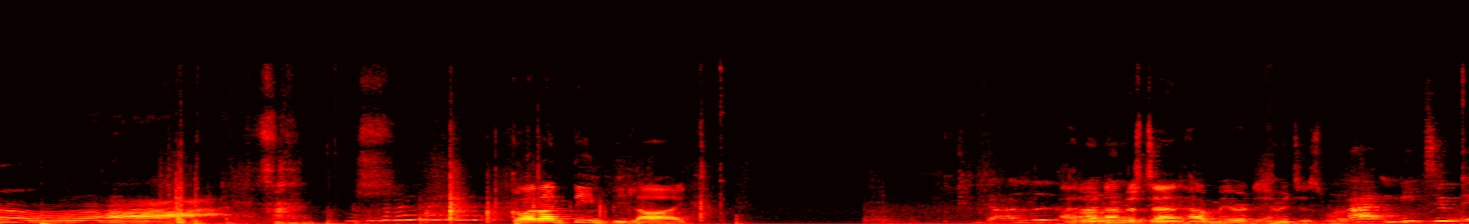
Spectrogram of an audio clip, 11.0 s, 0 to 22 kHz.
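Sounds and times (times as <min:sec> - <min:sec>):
breathy sounds: 0:00.0 - 0:03.5.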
